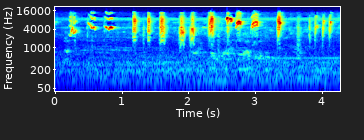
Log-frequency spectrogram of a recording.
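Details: Lively song of the ruby-cheeked sunbird, known as konin: a couple of high whistled slurs, then a regular series of sharp, high chirps about four a second, ending in quicker twittering.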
